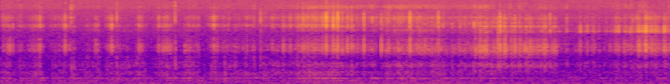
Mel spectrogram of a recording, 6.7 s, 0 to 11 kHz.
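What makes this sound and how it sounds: Long pointed nails scratch the black metal body of a 3Dio microphone while a second hand rests near the ear rim. Dense, quiet scratching and rapid patter carry a bright hiss centered around 3 kHz. The scratching grows slightly louder and busier in the second half, with short crisp peaks near the end.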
